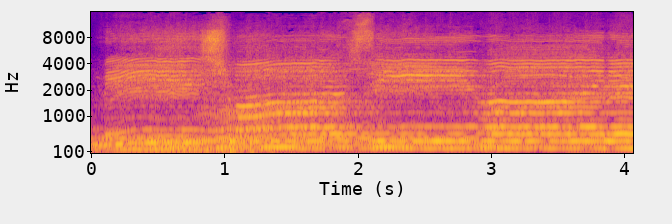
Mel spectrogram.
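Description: Background music: a choir singing a devotional hymn over a steady low accompaniment, the sung notes changing about once a second.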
